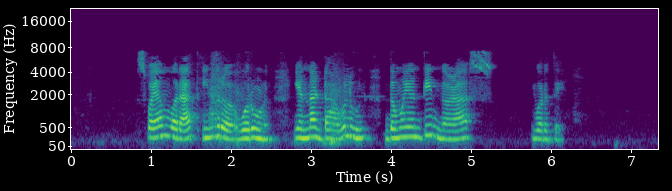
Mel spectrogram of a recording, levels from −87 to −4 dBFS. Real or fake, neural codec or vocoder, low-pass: real; none; 7.2 kHz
